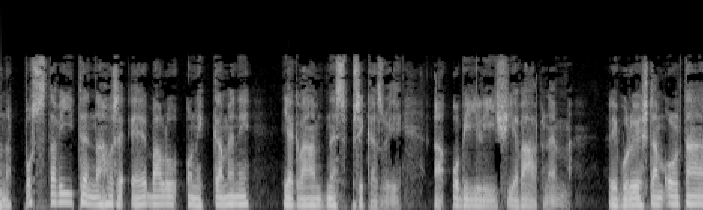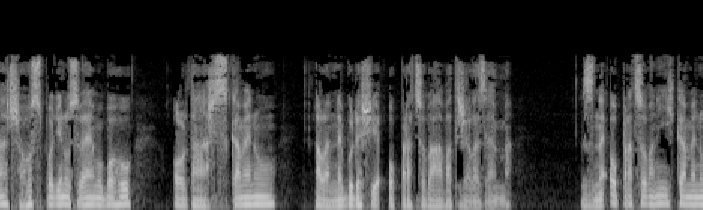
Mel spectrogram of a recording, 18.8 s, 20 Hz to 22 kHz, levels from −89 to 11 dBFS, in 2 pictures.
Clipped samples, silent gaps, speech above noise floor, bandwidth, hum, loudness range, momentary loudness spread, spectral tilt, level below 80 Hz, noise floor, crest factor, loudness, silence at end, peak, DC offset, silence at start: under 0.1%; none; 52 dB; 8.8 kHz; none; 4 LU; 9 LU; -4.5 dB/octave; -32 dBFS; -67 dBFS; 14 dB; -15 LUFS; 0 s; -2 dBFS; under 0.1%; 0 s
